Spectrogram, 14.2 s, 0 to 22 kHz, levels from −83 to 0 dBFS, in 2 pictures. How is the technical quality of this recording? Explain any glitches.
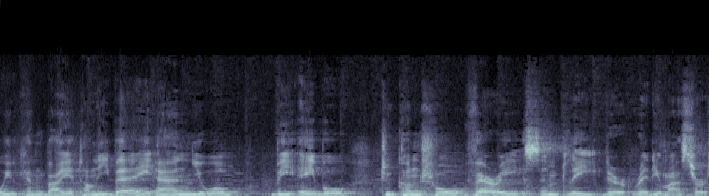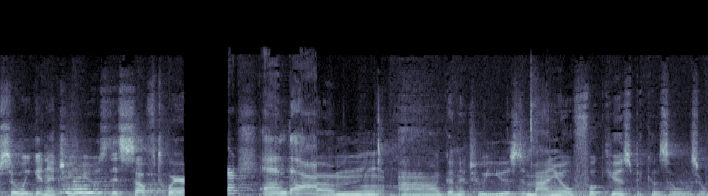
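The recording has two linked glitches in quick succession.

From 8.93 to 9.37 s there is a playback stall: the sound stops dead for 442 ms and then resumes, likely because the player ran short of data or its thread was blocked. On a waveform this shows as a flat gap, and on a spectrogram as a blank vertical band.

From 9.37 to 10.26 s comes catch-up at higher speed: the player resamples its backlog at 1.5 times normal speed, so the audio runs fast and its pitch rises by about seven semitones. This recovers the 442 ms lost, and then normal speed returns. A spectrogram shows harmonics shifted upward and compressed in time.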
